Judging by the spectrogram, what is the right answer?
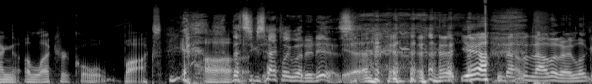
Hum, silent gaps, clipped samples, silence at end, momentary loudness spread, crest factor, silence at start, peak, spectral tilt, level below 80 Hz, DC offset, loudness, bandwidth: none; none; under 0.1%; 0 s; 12 LU; 20 dB; 0 s; 0 dBFS; -4.5 dB/octave; -44 dBFS; under 0.1%; -20 LUFS; over 20 kHz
